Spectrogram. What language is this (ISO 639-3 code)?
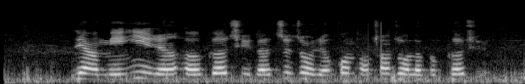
zho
